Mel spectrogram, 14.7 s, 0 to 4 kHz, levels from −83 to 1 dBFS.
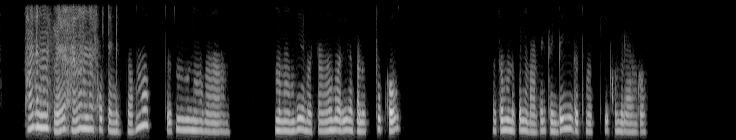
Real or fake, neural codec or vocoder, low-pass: fake; autoencoder, 22.05 kHz, a latent of 192 numbers a frame, VITS, trained on one speaker; 3.6 kHz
